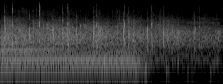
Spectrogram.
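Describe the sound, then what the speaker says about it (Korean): A church congregation claps together in a dense burst of applause under fading organ or keyboard chords, and the clapping thins out toward the end. "박수로 서로의 삶을 응원하며 축복합니다"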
